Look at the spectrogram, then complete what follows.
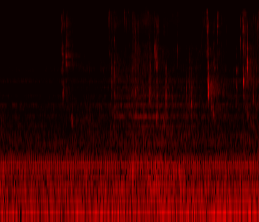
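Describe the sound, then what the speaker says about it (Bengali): Someone eating bottle gourd curry for dinner, with faint, close, wet chewing and soft squishy bites coming in irregular bursts over steady background hiss. "এখন খাচ্ছি আমি লাউ তরকারি, মজার তরকারি, লাউ তরকারি"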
